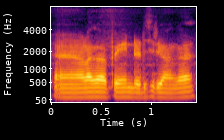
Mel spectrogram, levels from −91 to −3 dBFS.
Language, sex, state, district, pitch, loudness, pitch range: Tamil, male, Tamil Nadu, Kanyakumari, 110 Hz, -16 LUFS, 110-115 Hz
